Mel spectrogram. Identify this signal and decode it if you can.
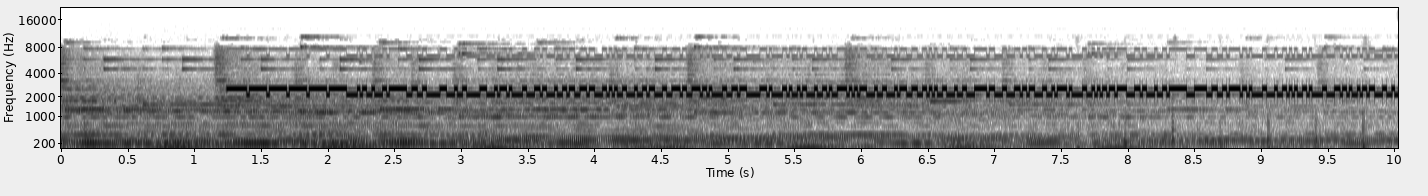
RTTY (50 baud, 450 Hz shift), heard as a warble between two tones, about 2350 Hz centre. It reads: IT THEN WAS ACCEPTED BY HIS MANAGER, MIKE …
